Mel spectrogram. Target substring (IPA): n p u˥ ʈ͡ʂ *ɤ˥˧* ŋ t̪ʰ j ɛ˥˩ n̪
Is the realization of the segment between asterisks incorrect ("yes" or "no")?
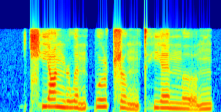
yes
